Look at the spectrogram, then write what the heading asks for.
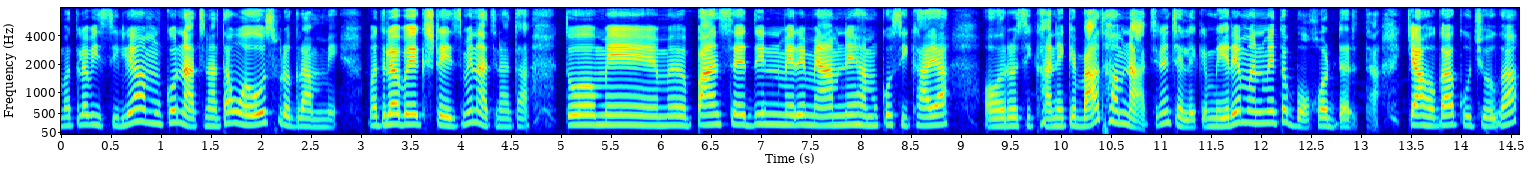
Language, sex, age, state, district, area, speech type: Hindi, female, 30-45, Rajasthan, Jodhpur, rural, spontaneous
